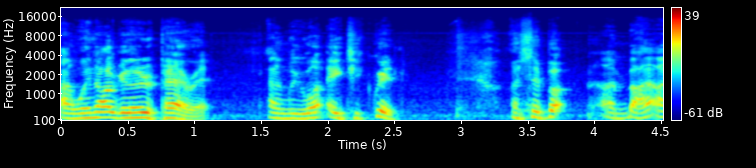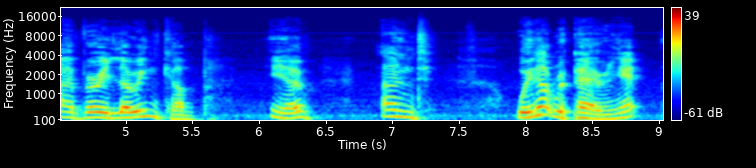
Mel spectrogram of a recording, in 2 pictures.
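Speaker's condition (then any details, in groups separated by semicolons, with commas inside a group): Cerebral palsy; back surgery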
